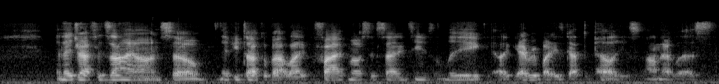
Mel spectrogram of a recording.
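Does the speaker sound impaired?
No.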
